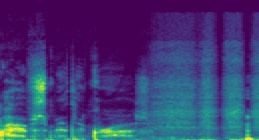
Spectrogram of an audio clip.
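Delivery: drawn-out slow whisper, close and intimate. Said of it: "super quiet and all this stuff".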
